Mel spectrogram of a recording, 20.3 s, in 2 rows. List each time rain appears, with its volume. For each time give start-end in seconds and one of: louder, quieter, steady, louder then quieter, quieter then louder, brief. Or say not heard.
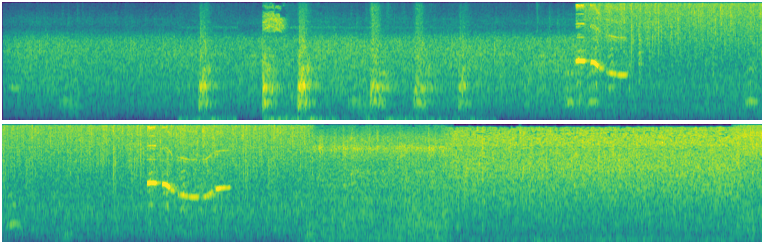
0.0-20.2 louder.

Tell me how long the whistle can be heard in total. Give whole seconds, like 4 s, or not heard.
2 s.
